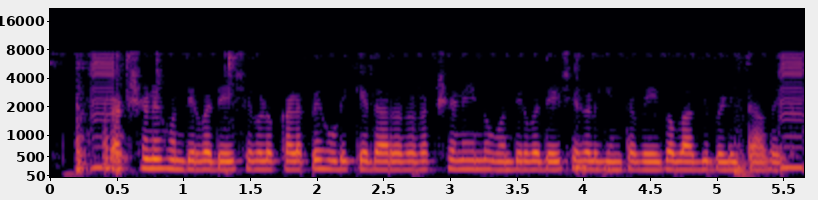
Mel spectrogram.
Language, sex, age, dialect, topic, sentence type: Kannada, female, 25-30, Central, banking, statement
